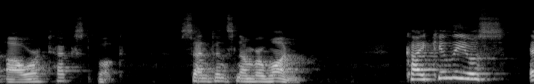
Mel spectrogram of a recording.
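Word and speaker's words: Caecilius: textbook sentence number one kaikilius now i am pronouncing the latin um as the romans did in the time of julius caesar there are a few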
